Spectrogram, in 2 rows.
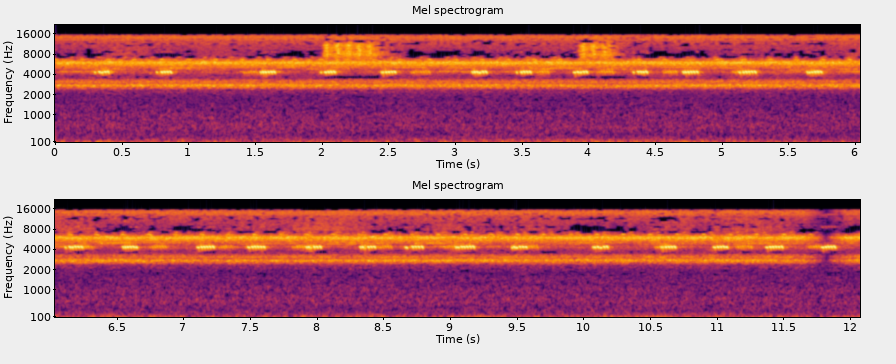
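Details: Crickets at night in the forest: an unbroken piercing trill with evenly spaced bright chirps, about 143 a minute, plus two short hissy bursts early on and a low rumble beneath.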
